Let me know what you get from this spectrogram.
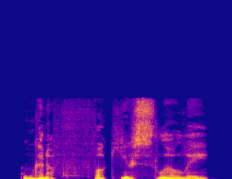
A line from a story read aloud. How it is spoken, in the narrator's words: breathed in my ear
